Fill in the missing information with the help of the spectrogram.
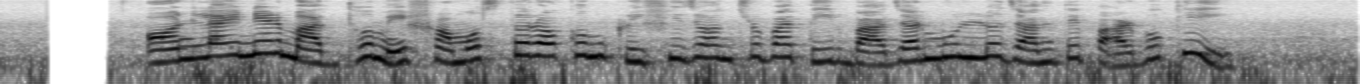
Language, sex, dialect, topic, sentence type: Bengali, female, Northern/Varendri, agriculture, question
